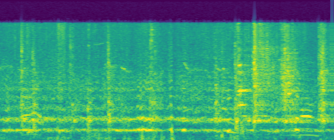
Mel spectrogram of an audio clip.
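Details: Bees from a hive hidden inside the walls of a newly bought house, heard during removal: a steady low droning hum with scattered clicks and knocks from the work.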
